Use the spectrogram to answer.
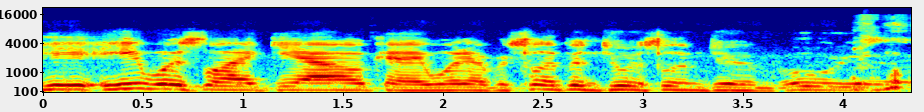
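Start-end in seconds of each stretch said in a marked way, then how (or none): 1.2-4.2 reluctant, half-hearted, couldn't-care-less delivery. Imitating Macho Man doing a commercial he did not want to do: reluctant Macho Man impression. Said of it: "he just did not wanna do that commercial".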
